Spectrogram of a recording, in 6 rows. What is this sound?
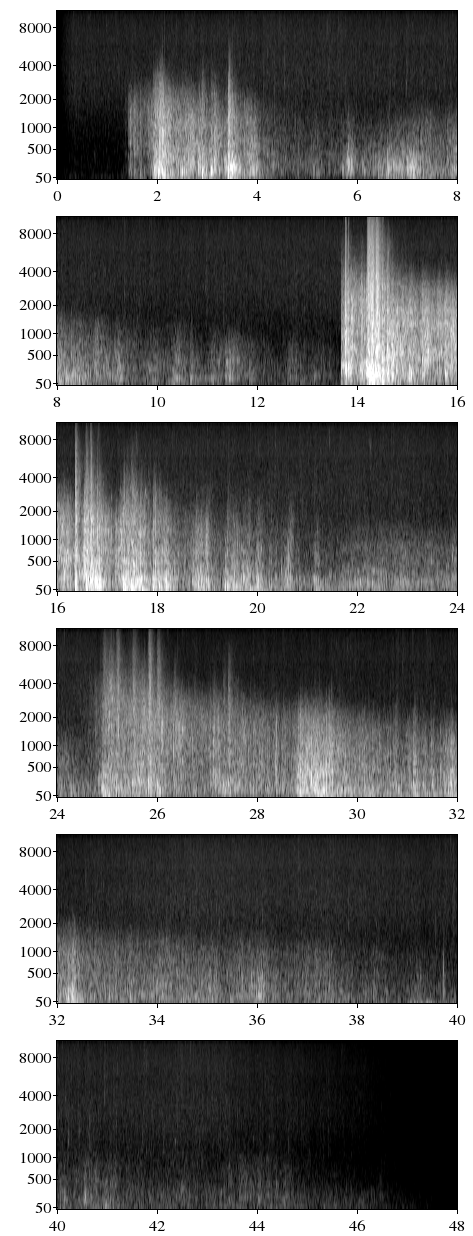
Three different close-by lightning strikes with background rain. Recorded with Rode NT4 and RME fireface pre-amp and converter. There is a slight distortion but I think it adds to the dramatic effect. The sound pressure of the close-by strikes took me by surprise. Recorded July 5, Utrecht, Netherlands.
